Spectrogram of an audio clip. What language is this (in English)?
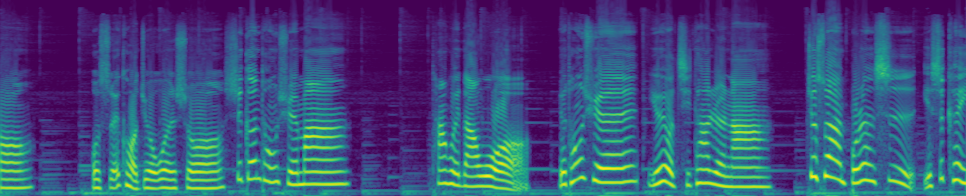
Chinese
